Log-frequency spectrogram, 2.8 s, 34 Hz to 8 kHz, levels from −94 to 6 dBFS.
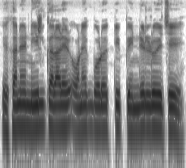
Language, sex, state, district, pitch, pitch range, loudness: Bengali, male, West Bengal, Alipurduar, 130 Hz, 125-130 Hz, -15 LUFS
